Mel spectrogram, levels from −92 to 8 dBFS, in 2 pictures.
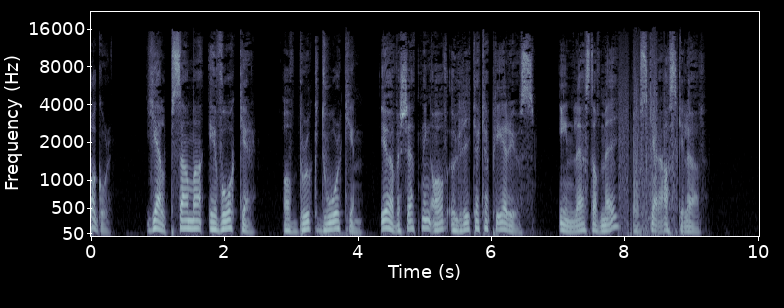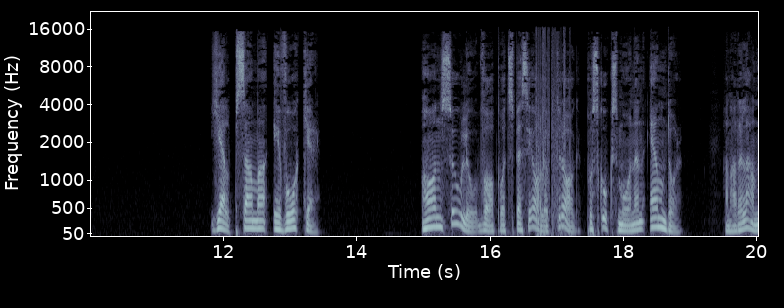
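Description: Loose connector crackle breaks in from 7.91 to 8.97 s and again from 16.69 to 17.21 s. A worn contact rapidly makes and breaks, chopping the signal into irregular scratchy bursts, unlike evenly spaced digital clicks or clean dropouts.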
